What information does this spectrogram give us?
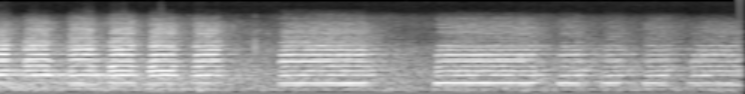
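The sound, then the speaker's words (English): Car horns honk repeatedly from vehicles passing a small flag-waving pro-Trump rally, honking in support, under overcast skies with heavy rain showers: a rapid series of short toots, then several longer sustained blasts, loud, with no talking. “Between overcast skies and heavy rain showers, the group waved their flags as vehicles passed by, some honking their horns in support.”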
